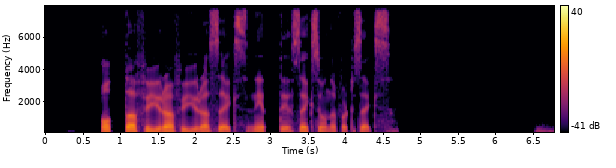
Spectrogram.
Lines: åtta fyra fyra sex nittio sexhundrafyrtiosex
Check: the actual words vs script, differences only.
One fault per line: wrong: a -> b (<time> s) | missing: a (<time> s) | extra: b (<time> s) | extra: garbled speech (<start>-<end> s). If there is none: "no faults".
no faults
